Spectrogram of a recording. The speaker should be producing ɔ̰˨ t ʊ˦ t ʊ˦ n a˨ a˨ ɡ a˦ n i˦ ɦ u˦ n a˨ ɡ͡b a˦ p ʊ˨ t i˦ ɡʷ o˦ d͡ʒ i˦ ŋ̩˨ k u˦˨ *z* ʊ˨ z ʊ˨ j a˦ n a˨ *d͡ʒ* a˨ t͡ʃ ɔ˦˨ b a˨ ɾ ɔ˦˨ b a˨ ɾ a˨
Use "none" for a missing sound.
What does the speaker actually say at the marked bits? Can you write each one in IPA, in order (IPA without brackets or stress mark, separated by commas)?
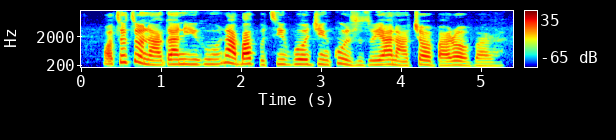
z, none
